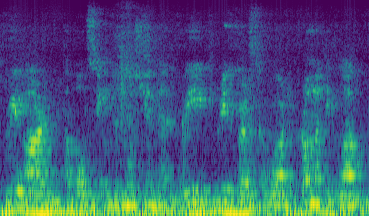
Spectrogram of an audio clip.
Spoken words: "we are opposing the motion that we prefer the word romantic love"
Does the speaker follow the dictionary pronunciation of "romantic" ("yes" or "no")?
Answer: no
